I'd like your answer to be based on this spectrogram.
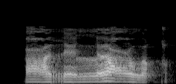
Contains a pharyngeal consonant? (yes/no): yes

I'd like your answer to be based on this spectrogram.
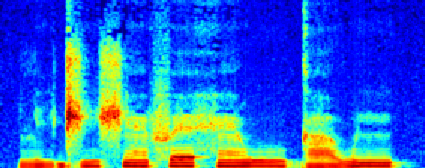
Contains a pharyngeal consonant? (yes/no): no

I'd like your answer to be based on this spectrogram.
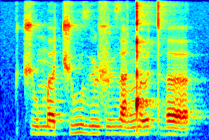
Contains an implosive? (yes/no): no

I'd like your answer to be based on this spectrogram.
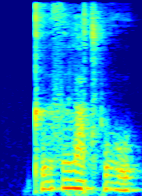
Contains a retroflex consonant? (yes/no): no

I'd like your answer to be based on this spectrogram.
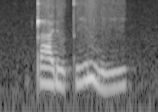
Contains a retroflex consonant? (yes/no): yes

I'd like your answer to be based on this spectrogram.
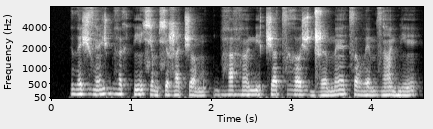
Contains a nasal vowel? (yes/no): yes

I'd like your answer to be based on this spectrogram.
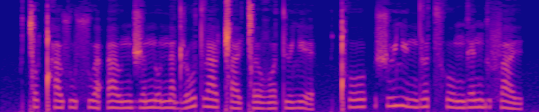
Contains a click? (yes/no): yes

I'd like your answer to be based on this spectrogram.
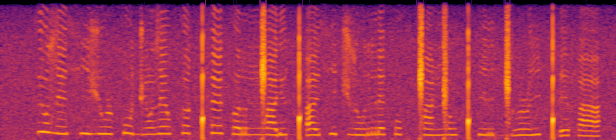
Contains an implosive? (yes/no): no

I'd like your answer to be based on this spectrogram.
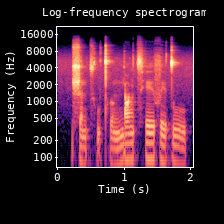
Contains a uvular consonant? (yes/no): no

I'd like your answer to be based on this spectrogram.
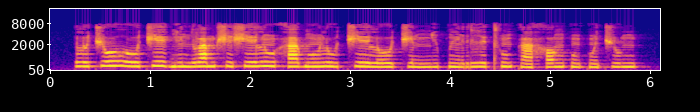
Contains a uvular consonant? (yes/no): no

